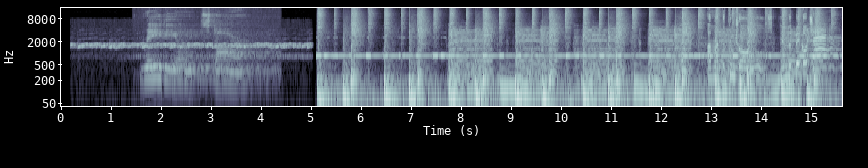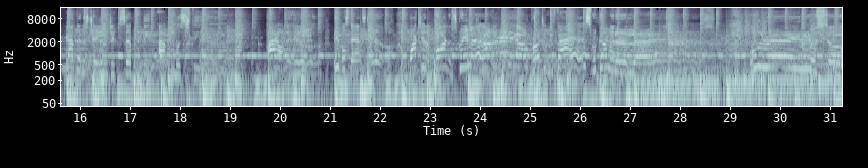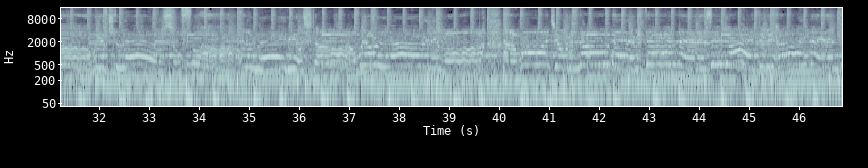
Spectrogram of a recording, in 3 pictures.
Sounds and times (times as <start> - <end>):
Outside, rural or natural: 0.2 - 2.1
Speech: 1.6 - 3.8, 13.0 - 18.7
Music: 5.1 - 46.8.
